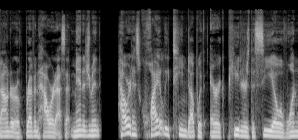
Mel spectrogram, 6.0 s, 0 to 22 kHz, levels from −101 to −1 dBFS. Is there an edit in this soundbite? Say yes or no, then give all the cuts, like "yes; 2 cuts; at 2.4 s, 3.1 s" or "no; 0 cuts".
yes; 1 cut; at 2.1 s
